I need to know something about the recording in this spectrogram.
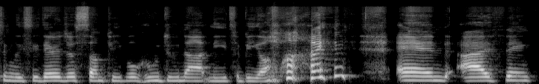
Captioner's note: laughs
